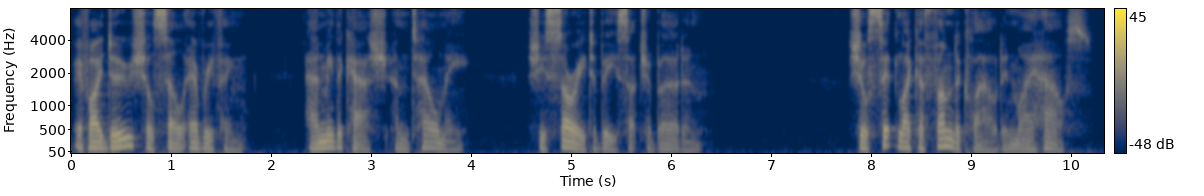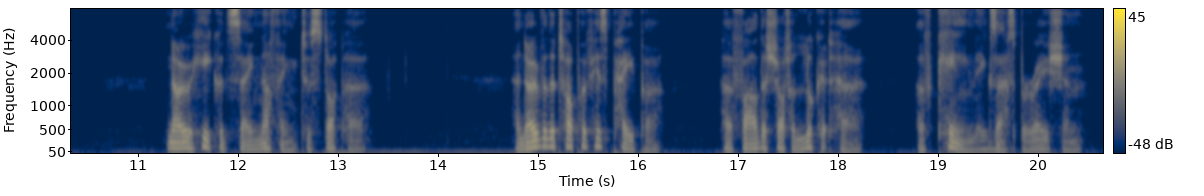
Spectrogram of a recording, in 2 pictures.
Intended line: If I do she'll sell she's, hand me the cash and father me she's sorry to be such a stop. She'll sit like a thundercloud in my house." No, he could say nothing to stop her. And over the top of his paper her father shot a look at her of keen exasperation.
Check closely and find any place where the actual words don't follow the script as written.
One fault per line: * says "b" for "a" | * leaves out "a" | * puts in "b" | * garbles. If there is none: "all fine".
* says "everything" for "she's"
* says "tell" for "father"
* says "burden" for "stop"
